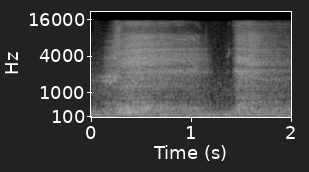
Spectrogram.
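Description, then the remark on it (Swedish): A deep breath drawn in with a loud, airy rush lasting about a second, then a brief pause before more breathing resumes. No one speaks. “Vi kanske tänker på hur vi andas eller när man säger så här, ja men jag ska ta ett djupt andetag.”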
